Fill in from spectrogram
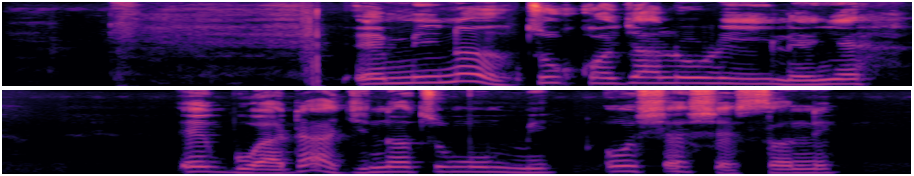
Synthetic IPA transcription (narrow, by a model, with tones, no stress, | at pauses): e˨mĩ˧nãː˦˨tũ˦kɔ˧d͡ʒa˦lo˦ɾi˦i˧lɛ˨j̃ɛ̃˧ | e˧ɡ͡bo˨a˨da˦˨d͡ʒi˨˦nã˦˨tũ˦mũ˦mĩ˧ | o˦ʃɛ˦ʃɛ˦˨sã˨˦nĩ˧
